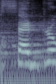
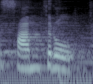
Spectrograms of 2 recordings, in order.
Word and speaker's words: सेंट्रो: सेंट्रो से याद आया, मुझे याद है तब मैं बहुत छोटी थी और सेंट्रो को भी उस टाइम पे लोग बोलते थे संत्रो, सेंट्रो, संत्रो। सो इसकी सही प्रोनाउंसिएशन होती है सेंट्रो।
